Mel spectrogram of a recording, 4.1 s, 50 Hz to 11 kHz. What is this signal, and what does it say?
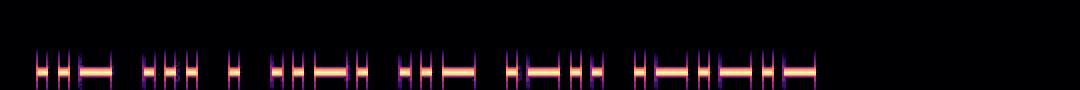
Morse code, heard as a keyed tone, about 30 wpm, 700 Hz. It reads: USEFUL.
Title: Sentences from Top 1500 Words 30wpm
